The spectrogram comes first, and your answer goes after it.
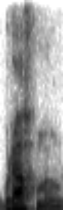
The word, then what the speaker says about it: Brahman: En vez de tener la palabra real que Krishna pronunció, que es Brahman, o Brahman, como pronuncia Marcos.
